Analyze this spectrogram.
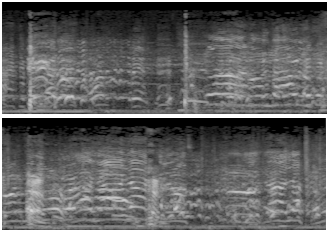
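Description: Several young men shout and laugh excitedly outdoors.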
